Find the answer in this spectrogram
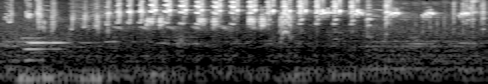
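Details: Long-tailed shrike song used to tutor kept birds into singing actively: a fast, steady run of sharp, high clicking notes, about three per second, with short whistled slurs mixed in.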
